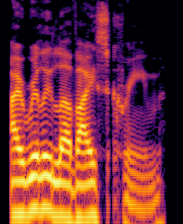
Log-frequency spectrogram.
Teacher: the word love is stressed, giving the sentence its energy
